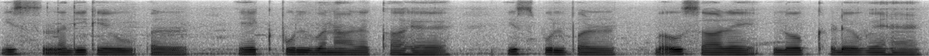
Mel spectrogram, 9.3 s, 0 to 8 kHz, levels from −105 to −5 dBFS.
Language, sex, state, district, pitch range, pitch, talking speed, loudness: Hindi, male, Uttar Pradesh, Saharanpur, 100-115 Hz, 105 Hz, 125 wpm, -17 LUFS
